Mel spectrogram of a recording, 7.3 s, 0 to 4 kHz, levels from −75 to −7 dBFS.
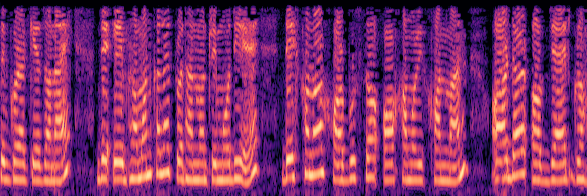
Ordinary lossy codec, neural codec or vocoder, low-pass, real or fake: none; none; 3.6 kHz; real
